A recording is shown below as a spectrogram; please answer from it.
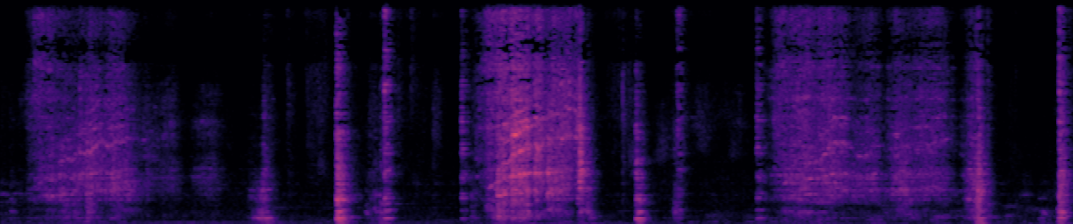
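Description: A wide paintbrush sweeping through wet acrylic paint on a board in three long swishing strokes, with a few light taps between them.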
